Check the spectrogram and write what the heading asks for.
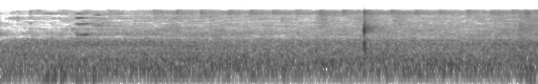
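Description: Low steady room noise with one short, sharp click a little under three seconds in.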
